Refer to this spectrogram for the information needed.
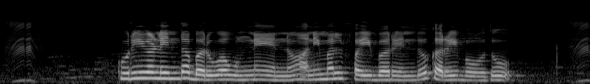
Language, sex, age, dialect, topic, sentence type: Kannada, female, 41-45, Mysore Kannada, agriculture, statement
